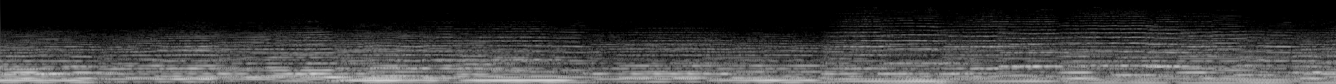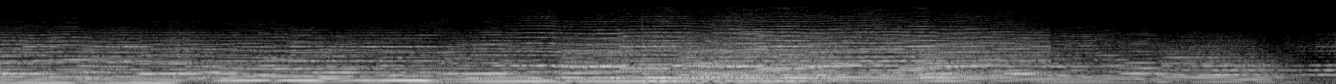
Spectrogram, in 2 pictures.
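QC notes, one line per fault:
19.78–23.86 s doubled audio track: a full-band copy trails about one and a half seconds behind at equal loudness, likely a slower second capture path.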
